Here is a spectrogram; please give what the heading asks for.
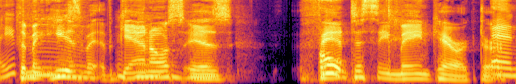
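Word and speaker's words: Ganoes: The heanos is fantasy main character and um and he his name rhymes with oh and his name rhymes with Thanos and so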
